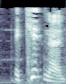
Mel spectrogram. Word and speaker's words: echidna: When the manic doctor of Robotnik returns to Earth with a new ally, Knuckles, the Echinada. – Echidna, Jerry. Echidna. It's a tribe. Play some Sega. – It looks like it's spelled like Enchinada. – Okay, it's not.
